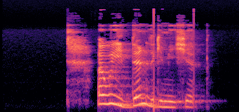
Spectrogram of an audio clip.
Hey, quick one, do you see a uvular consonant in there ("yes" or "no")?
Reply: no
